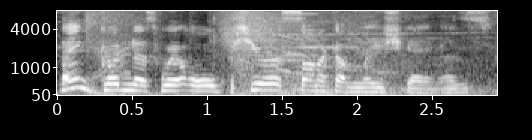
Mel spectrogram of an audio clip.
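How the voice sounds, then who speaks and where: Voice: medium pitch, expressive, normal speed. Livestreamer with a broad Kiwi accent, androgynous mid-range voice, slangy rambling chat over music. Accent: New Zealand. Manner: slangy, rambling, self-interrupting. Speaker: game livestreamer. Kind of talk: casual chat while gaming. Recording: music behind the voice.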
